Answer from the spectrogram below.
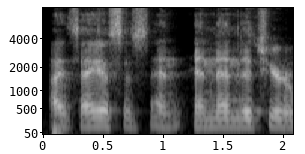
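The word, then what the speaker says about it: Isaias: 2020 with uh um I always pronounce this wrong it's a easy Isaiah says yeah Isaiah says and and then this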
